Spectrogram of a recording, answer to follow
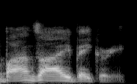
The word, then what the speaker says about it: Bonsai Bakery: How do we pronounce this? Bro, it's the Bonsai Bakery.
